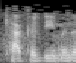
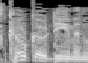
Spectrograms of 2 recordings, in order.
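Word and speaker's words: Cacodemon: Are we pronouncing that correctly? – Kaka. – What demon. Is it? – Dread Kaka Demon. – How do you spell it? – C-A-C-O Demon. – I don't think so. – It's Coco Demon, like Coco Crisp.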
